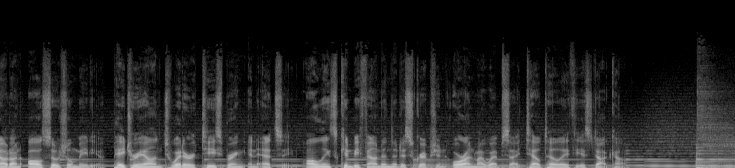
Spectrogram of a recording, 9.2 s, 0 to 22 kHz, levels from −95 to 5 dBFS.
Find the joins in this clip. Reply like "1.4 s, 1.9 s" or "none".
8.0 s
